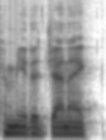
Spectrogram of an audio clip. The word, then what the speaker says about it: comedogenic: Did I say that right? Comedogenic? – Yeah. – It sounds in my mind, every time I'm saying that, I'm thinking of comedic. But it's not funny. It's not funny at all.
